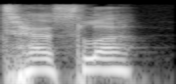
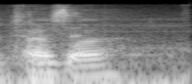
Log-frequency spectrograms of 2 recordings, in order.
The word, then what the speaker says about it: Tesla: of Tesla I say Tesla you say both okay Tesla actually I think I probably say it with a slight z sound or I never hav't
